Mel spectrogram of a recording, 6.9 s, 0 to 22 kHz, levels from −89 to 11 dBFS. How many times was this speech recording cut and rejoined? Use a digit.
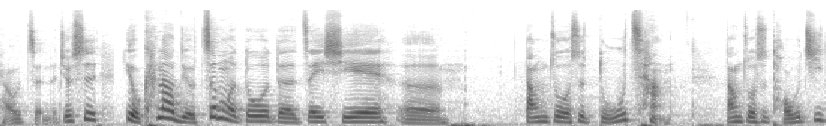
2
